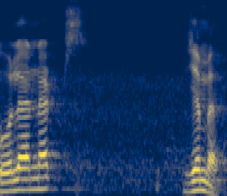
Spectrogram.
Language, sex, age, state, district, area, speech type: Urdu, male, 30-45, Bihar, Gaya, urban, spontaneous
